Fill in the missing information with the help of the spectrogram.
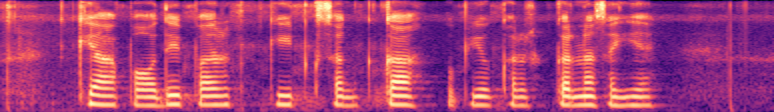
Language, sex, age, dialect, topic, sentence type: Hindi, female, 25-30, Kanauji Braj Bhasha, agriculture, question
